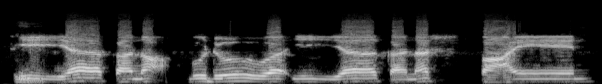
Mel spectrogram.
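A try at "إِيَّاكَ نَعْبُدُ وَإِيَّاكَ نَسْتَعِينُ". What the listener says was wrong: Kenapa dunya panjang? Emang ada yang manjangin? Ada yang manjangin nggak dunya?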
